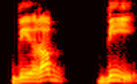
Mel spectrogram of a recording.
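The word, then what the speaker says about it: بِرَبِّ: namanya konatifnya ya ee praktik membacanya itu huruf ba itu ada mengalir sedikit ya birabbi walaupun tidak sepenuhnya mengalir tidak birabbil falaq. Kalau mengalir begini, birabbi itu berarti dia punya sifat rakhawah.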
